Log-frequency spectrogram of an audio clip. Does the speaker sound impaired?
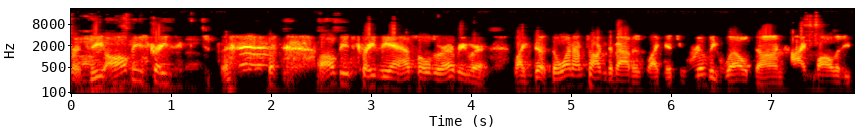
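Yes: cleft palate; congenital cleft palate.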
